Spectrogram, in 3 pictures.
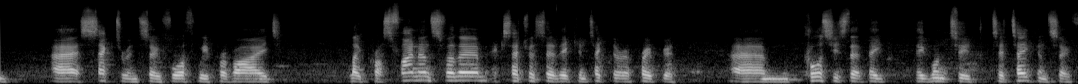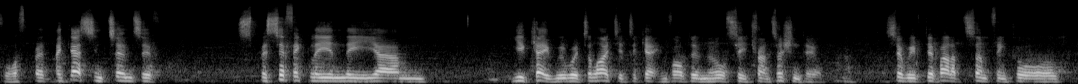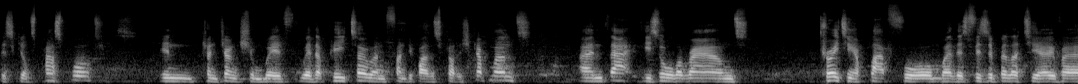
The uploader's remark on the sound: On the first day of the Offshore Europe Conference.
